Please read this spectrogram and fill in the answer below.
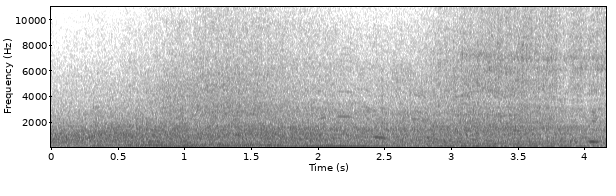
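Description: Road traffic passing close by, a steady rush of noise with a vehicle engine's low hum through most of it.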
